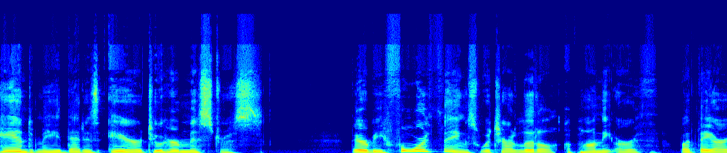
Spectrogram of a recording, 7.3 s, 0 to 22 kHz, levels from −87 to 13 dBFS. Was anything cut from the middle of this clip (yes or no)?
no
